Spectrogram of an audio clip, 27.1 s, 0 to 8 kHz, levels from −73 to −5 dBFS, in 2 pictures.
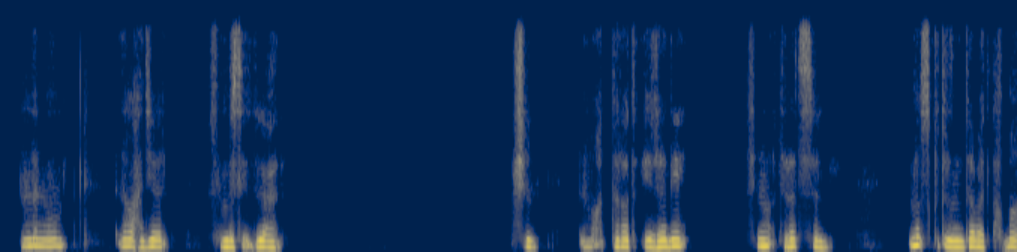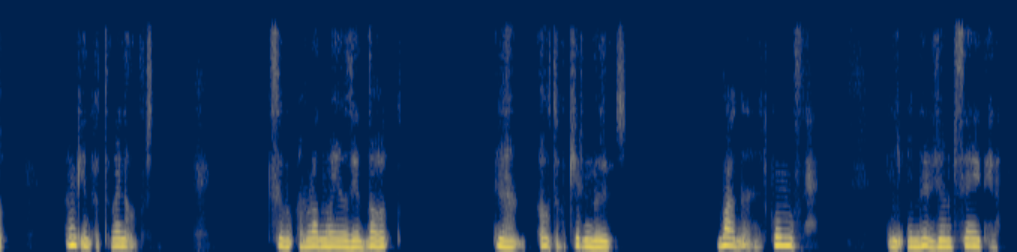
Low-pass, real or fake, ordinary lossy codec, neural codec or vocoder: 7.2 kHz; fake; none; codec, 24 kHz, 0.9 kbps, DualCodec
